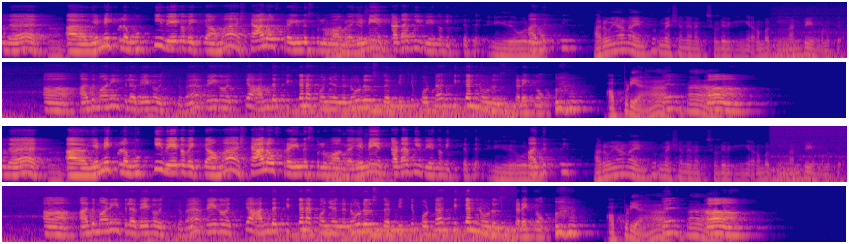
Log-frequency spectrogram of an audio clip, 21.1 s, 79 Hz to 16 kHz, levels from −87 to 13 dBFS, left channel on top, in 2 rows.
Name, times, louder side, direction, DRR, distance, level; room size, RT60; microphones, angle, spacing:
voice 1, 0.0-0.5 0.8-5.6 6.6-7.1 11.1-17.8 18.8-19.0 19.4-19.8, right 3 dB, 35° right, 3 dB, 1.2 m, -26 dB
voice 2, 4.0-4.9 6.1-6.8 7.4-10.4 13.1-13.4 18.1-19.8, left 1 dB, 20° left, 9 dB, 0.6 m, -36 dB
sound 1, 9.6-17.0, right 1 dB, 70° right, 1.3 m, -35 dB
18.0 x 8.9 x 6.7 m, 0.81 s
head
